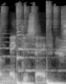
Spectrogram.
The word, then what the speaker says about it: MakuSafe: We put the line over it, the Macrone, as it's called, to give it the long A sound. So Make You Safe.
